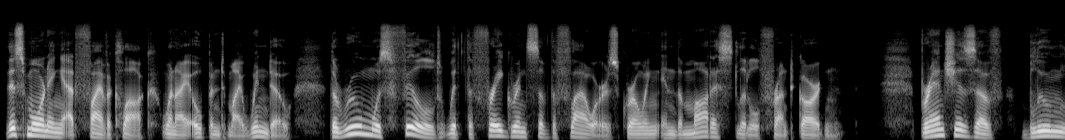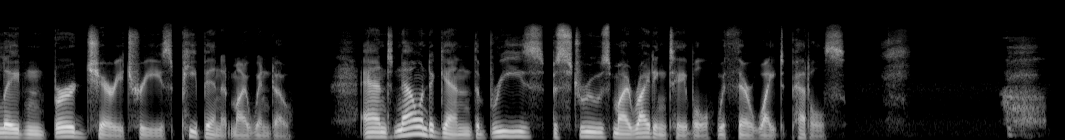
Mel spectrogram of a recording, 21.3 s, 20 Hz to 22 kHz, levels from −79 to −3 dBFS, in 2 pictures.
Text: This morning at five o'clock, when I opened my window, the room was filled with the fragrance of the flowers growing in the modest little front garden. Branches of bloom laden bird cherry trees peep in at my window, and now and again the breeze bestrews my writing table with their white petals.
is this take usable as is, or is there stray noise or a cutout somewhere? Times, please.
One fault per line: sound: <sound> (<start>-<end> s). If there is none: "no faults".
sound: sniff (19.4-19.8 s)
sound: sniff (20.6-21.1 s)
